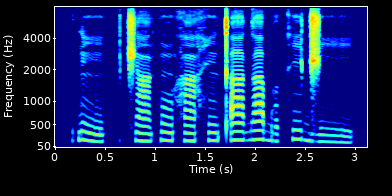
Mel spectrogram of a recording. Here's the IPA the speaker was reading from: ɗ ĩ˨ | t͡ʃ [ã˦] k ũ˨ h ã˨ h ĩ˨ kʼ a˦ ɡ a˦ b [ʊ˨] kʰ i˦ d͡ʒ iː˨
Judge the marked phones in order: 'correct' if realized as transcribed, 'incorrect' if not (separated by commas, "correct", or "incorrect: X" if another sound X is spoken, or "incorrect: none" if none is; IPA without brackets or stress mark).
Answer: incorrect: ã˨, correct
